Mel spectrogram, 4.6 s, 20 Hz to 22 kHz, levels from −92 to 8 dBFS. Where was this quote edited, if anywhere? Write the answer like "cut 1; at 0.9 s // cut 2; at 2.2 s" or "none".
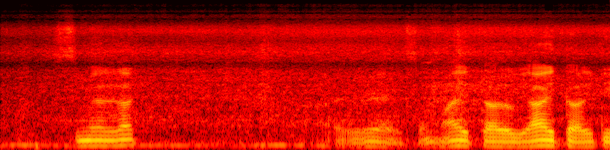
none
